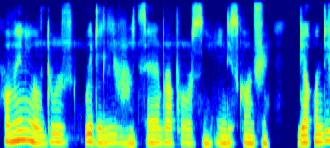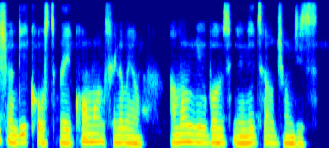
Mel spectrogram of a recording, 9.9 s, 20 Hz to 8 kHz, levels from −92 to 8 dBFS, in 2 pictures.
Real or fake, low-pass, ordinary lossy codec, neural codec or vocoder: fake; 7.2 kHz; none; codec, 16 kHz, 2 kbps, X-Codec, HuBERT features, trained on balanced general audio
